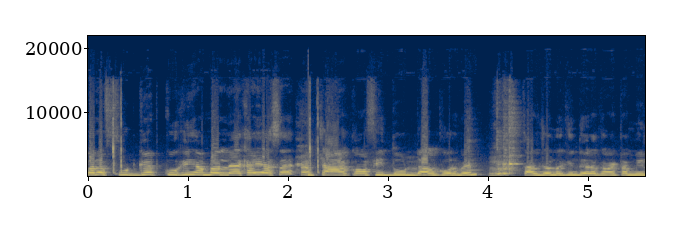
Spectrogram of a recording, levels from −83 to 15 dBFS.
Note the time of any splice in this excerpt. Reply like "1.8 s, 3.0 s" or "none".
2.3 s

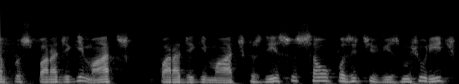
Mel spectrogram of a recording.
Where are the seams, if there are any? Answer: 1.3 s

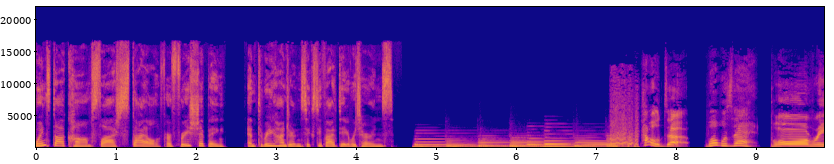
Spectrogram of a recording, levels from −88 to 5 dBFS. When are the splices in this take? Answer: none

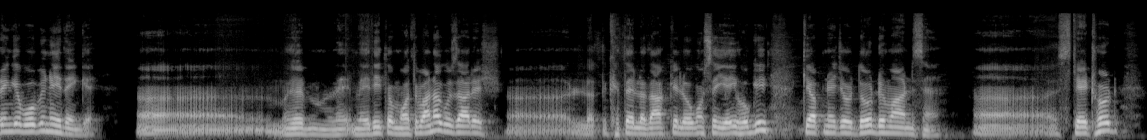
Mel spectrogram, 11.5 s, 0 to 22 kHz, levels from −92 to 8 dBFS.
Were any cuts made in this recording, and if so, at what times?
none

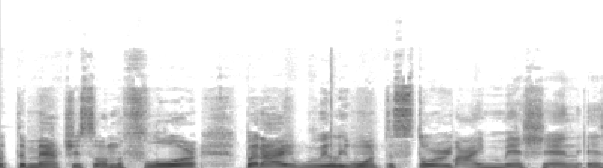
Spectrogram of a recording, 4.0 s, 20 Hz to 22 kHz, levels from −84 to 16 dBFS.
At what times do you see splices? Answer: 3.0 s

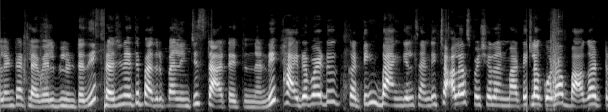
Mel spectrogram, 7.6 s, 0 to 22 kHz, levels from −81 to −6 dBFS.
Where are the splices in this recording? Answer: 1.3 s, 3.5 s, 6.6 s

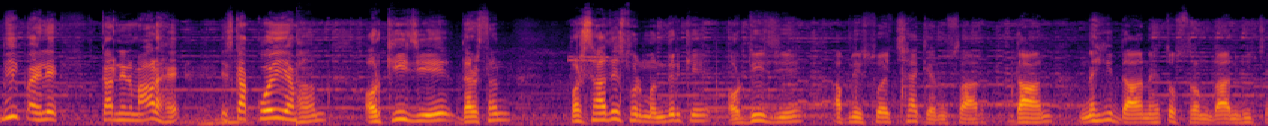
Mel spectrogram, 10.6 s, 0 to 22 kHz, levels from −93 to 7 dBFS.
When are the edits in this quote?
2.5 s

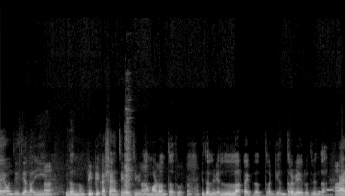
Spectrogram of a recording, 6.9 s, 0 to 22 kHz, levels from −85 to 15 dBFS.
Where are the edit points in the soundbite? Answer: none

